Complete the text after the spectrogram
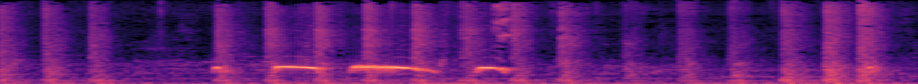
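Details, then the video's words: Spotted dove song, recorded for luring wild birds: three clear, slightly descending coos in the middle, over a steady background of loud regular clicking or tapping. "Suara Tekukur buat pancing burung liar (koleksi) / suara pancingan burung tekukur"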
